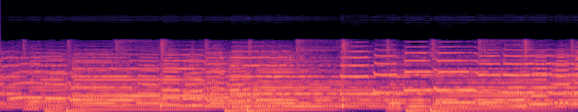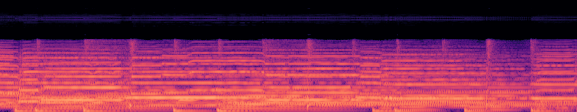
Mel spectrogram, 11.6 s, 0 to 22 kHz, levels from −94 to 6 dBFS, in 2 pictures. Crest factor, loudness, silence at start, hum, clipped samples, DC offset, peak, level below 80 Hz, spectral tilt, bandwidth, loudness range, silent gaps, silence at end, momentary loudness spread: 14 dB; -17 LUFS; 0 s; none; under 0.1%; under 0.1%; -2 dBFS; -32 dBFS; -8.5 dB/octave; 5.4 kHz; 3 LU; none; 0 s; 5 LU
